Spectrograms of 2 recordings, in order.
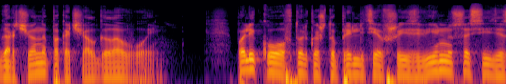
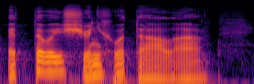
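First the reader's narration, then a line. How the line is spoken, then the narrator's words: Muttering. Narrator (Russian): Мохов пробормотал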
